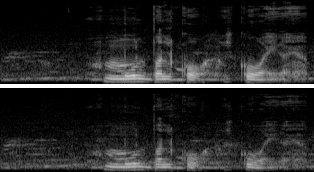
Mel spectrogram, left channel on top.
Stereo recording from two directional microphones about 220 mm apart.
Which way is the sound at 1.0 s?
45° left (ahead or behind).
